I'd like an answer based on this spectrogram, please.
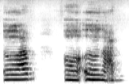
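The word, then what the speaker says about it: Ogham: shows the symbol called uram pronounced Oram which is early form of Irish writing placed around concentric circles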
